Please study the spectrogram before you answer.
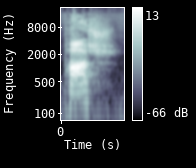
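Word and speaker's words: pwsh: came and said yeah it's spelled PW SH but I'm pronouncing it posh so you may have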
